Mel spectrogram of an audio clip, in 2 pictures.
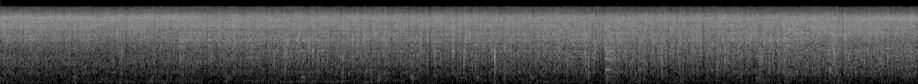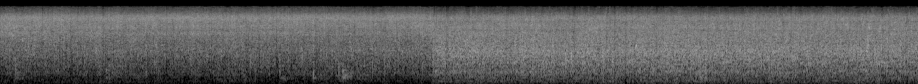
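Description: Raw chicken mince frying in hot oil in a non-stick frying pan: a steady, loud sizzle. About two-thirds of the way through, the sizzle becomes fuller and deeper.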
